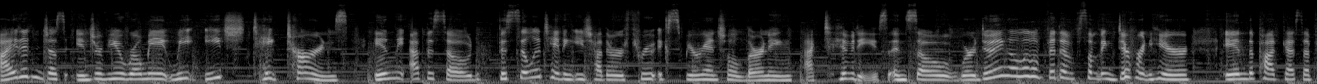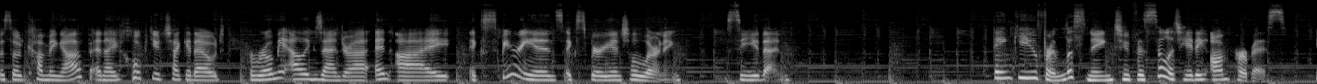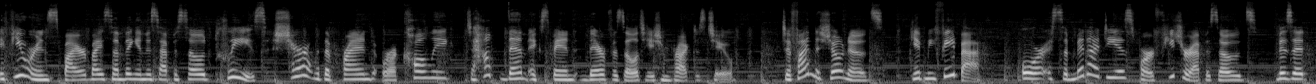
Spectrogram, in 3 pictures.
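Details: Adult woman speaking; normal fluent speech.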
